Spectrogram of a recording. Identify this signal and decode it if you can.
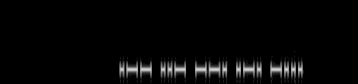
Morse code, heard as a keyed tone, about 36 wpm, 700 Hz. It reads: WUGRB
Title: Code Groups - 5 Letters - 35wpm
